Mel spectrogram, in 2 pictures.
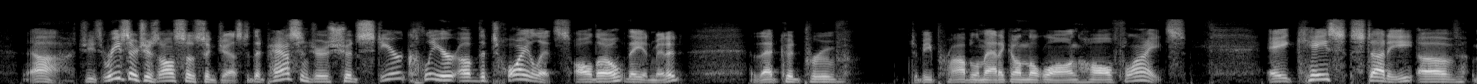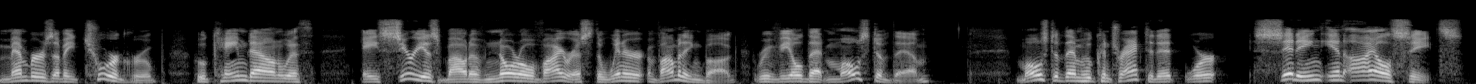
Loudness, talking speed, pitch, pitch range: -18 LUFS, 130 wpm, 145 Hz, 120-195 Hz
